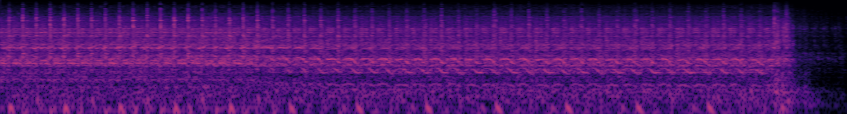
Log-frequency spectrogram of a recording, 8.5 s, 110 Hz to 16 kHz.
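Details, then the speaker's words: John Deere 1010 track loader diesel, first start try after an injection pump rebuild, glow plugs heated about a minute: even starter chug at three to four turns a second for nearly eight seconds, never catching. The owner suspects low compression, or possibly timing, after it also failed to fire on starting fluid. "now the issue is what I was thinking earlier when it did not fire on the starting fluid is do I have compression and I'm worried I do not"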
